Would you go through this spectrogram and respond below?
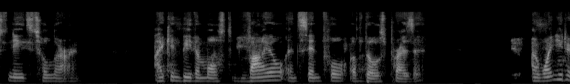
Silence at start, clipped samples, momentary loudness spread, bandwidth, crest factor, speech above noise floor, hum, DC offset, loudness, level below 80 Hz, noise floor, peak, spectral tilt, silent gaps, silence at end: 0 s; under 0.1%; 12 LU; 13 kHz; 24 dB; 44 dB; none; under 0.1%; -31 LUFS; -84 dBFS; -77 dBFS; -12 dBFS; 0 dB/octave; none; 0 s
